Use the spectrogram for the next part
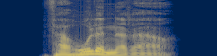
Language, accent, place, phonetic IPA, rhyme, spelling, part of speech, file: German, Germany, Berlin, [fɛɐ̯ˈhoːlənəʁɐ], -oːlənəʁɐ, verhohlenerer, adjective, De-verhohlenerer.ogg
- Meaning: inflection of verhohlen: 1. strong/mixed nominative masculine singular comparative degree 2. strong genitive/dative feminine singular comparative degree 3. strong genitive plural comparative degree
